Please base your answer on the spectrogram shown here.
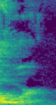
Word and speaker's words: hour: palavra hora em inglês ora em inglês fala se a ur a ur só que é a palavra our ela se escreve h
